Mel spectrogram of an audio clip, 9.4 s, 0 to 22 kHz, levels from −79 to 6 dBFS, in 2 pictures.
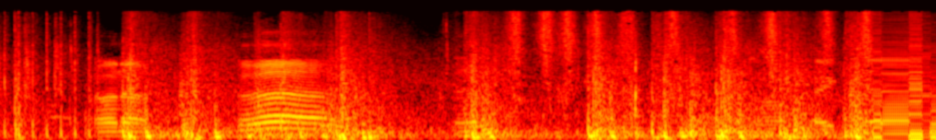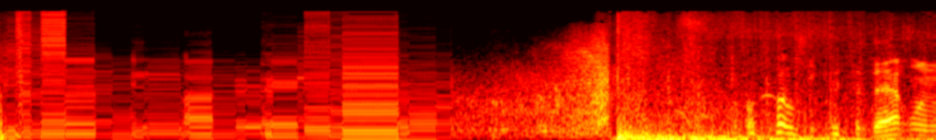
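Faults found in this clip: Robotic sound from repeated short buffers, 4.39 to 6.95 s. Likely cause: audio arriving too seldom, so playback loops one short buffer throughout. 93.8 Hz buzz suggests about 10.7 ms buffers; real audio skipped, sound becomes rigid and metallic.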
